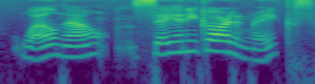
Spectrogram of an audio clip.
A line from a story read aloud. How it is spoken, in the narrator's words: stammered Matthew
